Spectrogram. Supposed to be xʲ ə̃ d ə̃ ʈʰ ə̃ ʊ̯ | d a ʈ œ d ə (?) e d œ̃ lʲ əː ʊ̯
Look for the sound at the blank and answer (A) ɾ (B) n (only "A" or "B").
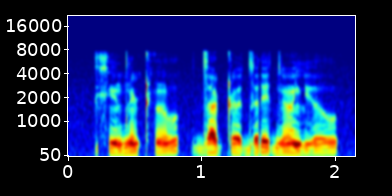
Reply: A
